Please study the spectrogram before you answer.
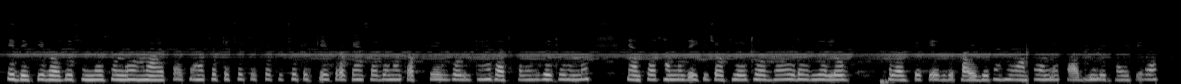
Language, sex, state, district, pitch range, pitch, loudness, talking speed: Hindi, female, Uttar Pradesh, Budaun, 215-225 Hz, 220 Hz, -30 LUFS, 240 wpm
